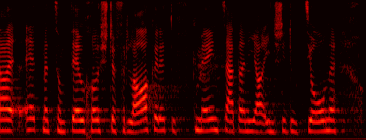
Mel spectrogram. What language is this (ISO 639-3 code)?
gsw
